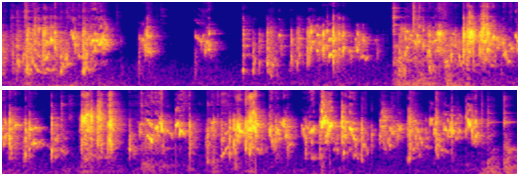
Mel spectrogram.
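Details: Pet budgerigar flock chattering: bursts of raspy warbles and squeaky chirps in repeated phrases, a short quiet spell around two seconds, then near-continuous lively chatter to the end.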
